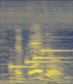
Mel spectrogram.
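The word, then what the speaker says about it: Peugeot: 유럽 발음으로는 푸조라고 하지 않습니다. 외국 가면은 푸조라고 하면 못 알아들어요. 뭐라 그래야 돼요? 다 같이 빼줘.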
